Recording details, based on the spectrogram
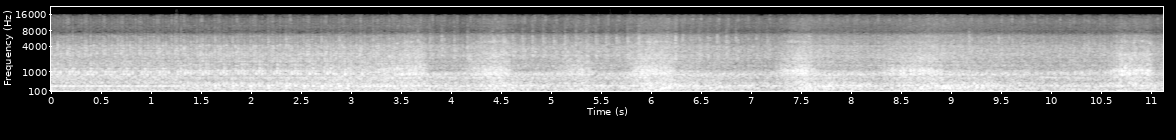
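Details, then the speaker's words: Cummins 340 hp 24-valve diesel with manual (non-electronic) pump in a truck that suddenly lost pulling power and smoked, idling with a light tick-tick over the rumble and a surge about every second; excessive tappet clearance suspected, tappet cover to be opened. "बहरहाल इसमें आवाज जो है वह टिक टिक की आ रही है तो फिलहाल के लिए हम इसका टपट कवर खोलेंगे"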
